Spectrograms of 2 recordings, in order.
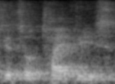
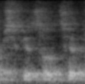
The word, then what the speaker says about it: schizotypy: So, people pronounce it both schizotypy or schizotypy is a trait that is related to schizophrenia.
